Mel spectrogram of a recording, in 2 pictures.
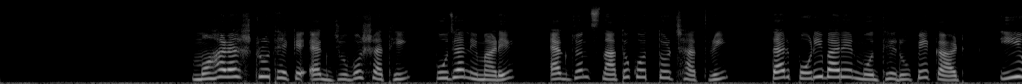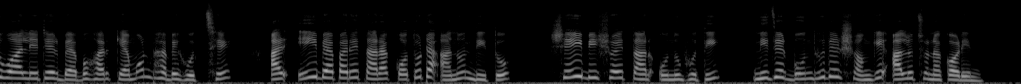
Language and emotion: Bengali, neutral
